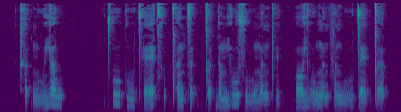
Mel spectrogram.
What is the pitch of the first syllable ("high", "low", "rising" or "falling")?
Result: low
